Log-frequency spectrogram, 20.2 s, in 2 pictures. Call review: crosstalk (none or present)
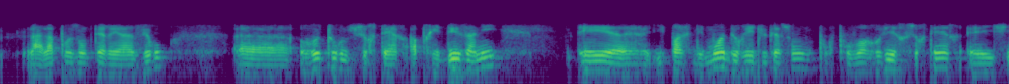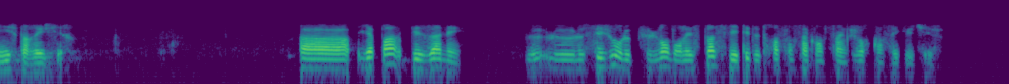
none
